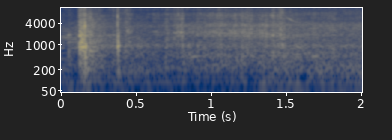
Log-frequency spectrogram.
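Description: Skateboard dropping off a wooden box ledge at the end of a tailslide and landing on concrete: two sharp clacks a quarter second apart, then the wheels rolling steadily on the concrete.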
